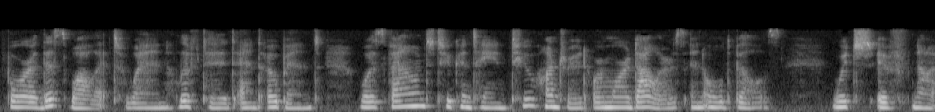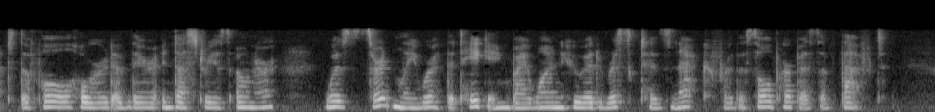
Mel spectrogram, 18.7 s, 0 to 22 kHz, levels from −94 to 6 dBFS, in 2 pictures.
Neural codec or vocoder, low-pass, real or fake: none; 7.2 kHz; real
